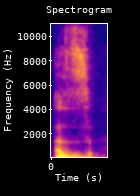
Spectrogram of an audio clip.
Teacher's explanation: دونوں دانت ملا کر اس کا مخرج بنتا ہے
